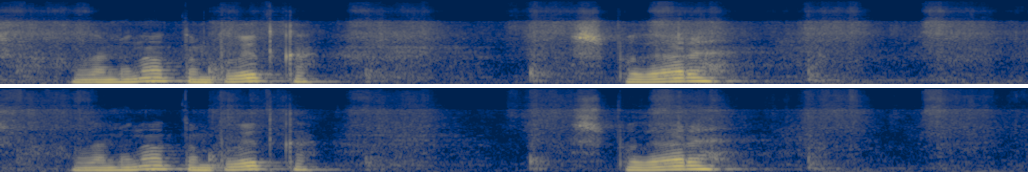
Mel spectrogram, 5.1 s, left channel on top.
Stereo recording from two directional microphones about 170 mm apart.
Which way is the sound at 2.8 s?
30° right (ahead or behind).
